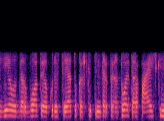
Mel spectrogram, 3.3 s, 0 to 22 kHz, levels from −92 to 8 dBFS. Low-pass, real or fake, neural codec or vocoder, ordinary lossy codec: 3.6 kHz; real; none; Opus, 24 kbps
